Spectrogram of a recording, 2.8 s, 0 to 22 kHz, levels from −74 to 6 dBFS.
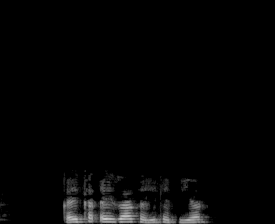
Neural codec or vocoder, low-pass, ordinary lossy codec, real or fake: none; 5.4 kHz; MP3, 24 kbps; real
